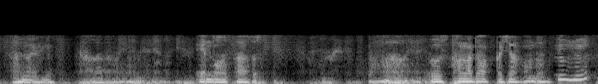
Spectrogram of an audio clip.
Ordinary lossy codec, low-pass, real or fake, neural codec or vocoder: AAC, 16 kbps; 7.2 kHz; fake; codec, 16 kHz, 1 kbps, FunCodec, trained on Chinese and English, 50 frames a second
